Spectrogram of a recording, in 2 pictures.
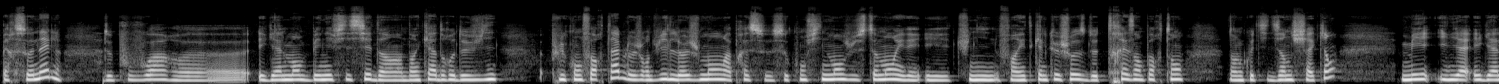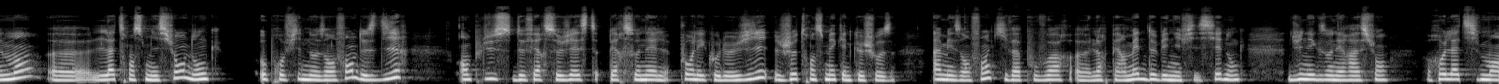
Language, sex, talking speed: French, female, 160 wpm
